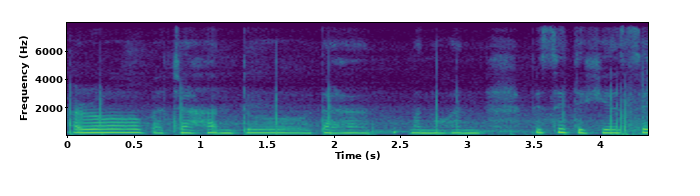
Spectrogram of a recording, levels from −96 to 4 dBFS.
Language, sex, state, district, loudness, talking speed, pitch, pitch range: Nagamese, female, Nagaland, Dimapur, -26 LUFS, 135 wpm, 220 Hz, 210-235 Hz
